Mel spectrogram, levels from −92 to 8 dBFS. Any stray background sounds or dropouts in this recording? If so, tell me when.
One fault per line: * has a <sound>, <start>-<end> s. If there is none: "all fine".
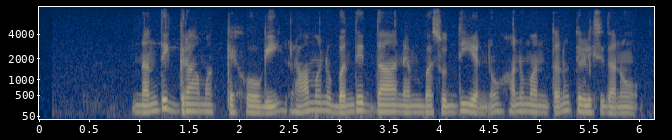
all fine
